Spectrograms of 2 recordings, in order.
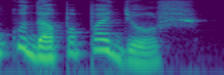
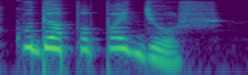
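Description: First: Said in the usual way. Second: High small chick voice on куда попадёшь; chick quoting back. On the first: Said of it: "Kantor's own words". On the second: A narrator's reading. Chick repeats Kantor's words, high puzzled. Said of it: "А что значит".

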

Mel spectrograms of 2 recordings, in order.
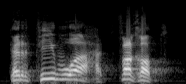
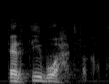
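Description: First: ترتيب واحد فقط said slowly and much louder; loud emphatic stress. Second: Said in the usual way. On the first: Shown as a demonstration. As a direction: hammer ترتيب home, slow and loud.

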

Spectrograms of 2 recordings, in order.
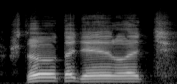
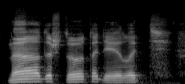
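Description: First: Slow, stretched "Что-то делать"; drawn-out. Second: Said in the usual way. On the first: A narrator's reading. Captive urges himself to act, drawn-out. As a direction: drag out "Что-то делать" while searching for ideas. Repeats it, searching for a way.

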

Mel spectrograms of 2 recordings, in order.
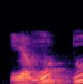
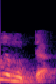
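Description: First: يمد pronounced "yamuddu", ending in u; final damma. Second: يمد pronounced "yamudda", ending in a; final fatha. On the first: Teacher showing the allowed endings, يمد ending in u. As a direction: say يمد with a doubled d and a drawn-out final u. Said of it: "إما بفتحة أو بضم". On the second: Teacher giving the alternative ending, يمد ending in a. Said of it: "إما بفتحة". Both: Shown as a demonstration.

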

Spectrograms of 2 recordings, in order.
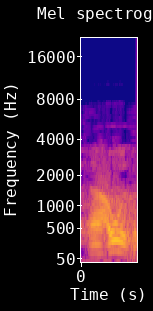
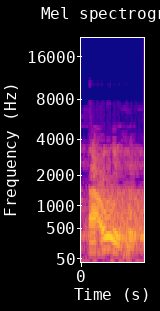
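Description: First: أعوذ with the opening أ softened, not stopped; weak hamza. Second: Said in the usual way. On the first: Shown as a demonstration. Teacher showing what not to say, slack hamza in أعوذ. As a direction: slide into أعوذ without a firm glottal stop. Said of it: "ولا تقل". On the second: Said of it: "قل".

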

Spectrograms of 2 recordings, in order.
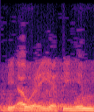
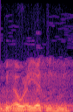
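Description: First: بأوعيتهم with every short vowel complete; full vowels. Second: بأوعيتهم with short vowels cut short; snatched vowels. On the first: Teacher models correct recitation, بأوعيتهم evenly voweled. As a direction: give each syllable of بأوعيتهم equal room. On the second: Teacher shows crooked reading, بأوعيتهم hurried. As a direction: hurry the syllables of بأوعيتهم. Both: Shown as a demonstration. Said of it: "ولا تقل".

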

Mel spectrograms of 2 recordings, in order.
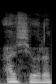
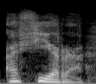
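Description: First: Афера said as "афёра"; stressed YO. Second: Афера with a stressed E, never YO. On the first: Expert showing the non-standard form, with YO. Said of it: "Никогда не было нормативным". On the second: Expert giving the only correct form, stressed E. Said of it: "только". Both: Shown as a demonstration.

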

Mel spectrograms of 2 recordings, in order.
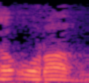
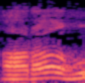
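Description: First: "أراه" said as aurah, rounded u. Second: "أراه" said as arah, a vowel first. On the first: Teacher rejecting the u reading. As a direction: round the start of "أراه" toward urah. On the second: Teacher giving Nawawi's reading. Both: Shown as a demonstration. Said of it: "وليس".

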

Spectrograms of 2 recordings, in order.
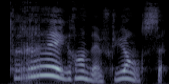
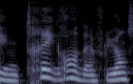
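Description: First: "Très" drawn out and stressed; slow, weighty stress on "Très"; emphatic repeat. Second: Said in the usual way. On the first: A narrator's reading. Countess persuading the young woman, "Très" stretched for emphasis.

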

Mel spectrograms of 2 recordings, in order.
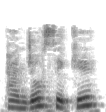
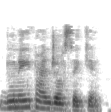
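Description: First: Slow, rising «پنجاه سکه؟»; questioning echo. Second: Said in the usual way. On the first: A narrator's reading. Princess balks at the plum price, «پنجاه سکه؟» slow and rising. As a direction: draw out «پنجاه سکه؟» as a doubting question, ending on a rise.

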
